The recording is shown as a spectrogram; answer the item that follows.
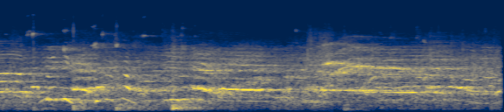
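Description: Live basketball game sound in a gym: a ball being dribbled on the hardwood floor, with short high sneaker squeaks and indistinct voices of players and spectators.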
